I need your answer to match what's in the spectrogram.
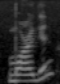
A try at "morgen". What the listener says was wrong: morgen. Morgen नहीं morgen. R को pronounce नहीं किया जाएगा. Okay, morgen.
